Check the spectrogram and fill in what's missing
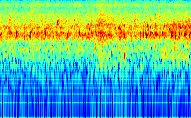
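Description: Gunsight Creek runs over rocks along a mountain trail in a soft, steady, even rush, faint and continuous with no talk or other sounds over it.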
